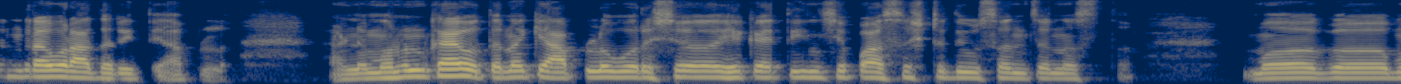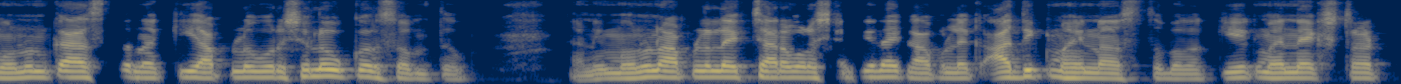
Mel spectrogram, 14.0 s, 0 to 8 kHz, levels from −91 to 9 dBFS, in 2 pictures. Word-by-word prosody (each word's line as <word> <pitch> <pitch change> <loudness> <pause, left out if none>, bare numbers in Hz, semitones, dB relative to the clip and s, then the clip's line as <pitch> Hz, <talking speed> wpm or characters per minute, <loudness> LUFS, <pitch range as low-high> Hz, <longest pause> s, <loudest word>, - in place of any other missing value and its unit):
चंद्रावर 180 0 +3
आधारित 140 -4 0
आहे - - -8
आपलं 115 0 -14 0.6
आणि 130 +2 -2
म्हणून 160 +6 +3
काय 200 +2 +7
होतं 175 -4 +2
ना, 175 - +2
की - - +1
आपलं 170 +2 +2
वर्ष 165 +1 0
हे 170 -2 +3
काय 165 - +1
365 165 -1 -2
दिवसांचं 150 -3 -3
नसतं. 130 -1 -9 0.7
मग 145 0 0
अ, 150 0 +1
म्हणून 160 +3 0
काय 170 -1 +3
असतं 175 +2 -4
ना, 155 - 0
की 170 - -1
आपलं 165 +2 0
वर्ष 165 +1 -1
लवकर 190 -2 +3
संपतं 130 -3 -7 0.6
आणि 110 +5 -7
म्हणून 145 +6 +1
आपल्याला 175 +1 +3
एक 165 0 +1
4 165 -2 +3
वर्षांनी 160 +1 -2
नाही 175 -1 +1
का, 150 -3 -3
आपला 145 +1 -3
एक - - -10
अधिक 190 +3 +1
महिना 150 -4 +1
असतो 130 +1 -7
बघा, 130 0 -7
की 155 - -2
एक 160 0 -6
महिना 150 0 +1
एक्स्ट्रा. 150 0 -3
160 Hz, 195 wpm, -23 LUFS, 145-170 Hz, 0.7 s, काय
